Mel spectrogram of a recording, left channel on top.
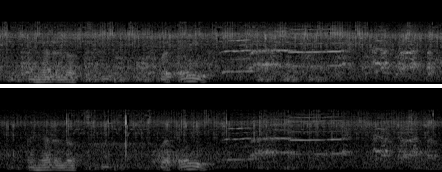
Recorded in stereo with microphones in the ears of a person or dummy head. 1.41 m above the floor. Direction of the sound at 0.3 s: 20° left (ahead or behind).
